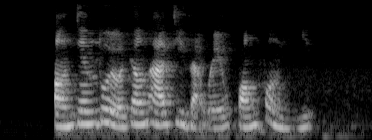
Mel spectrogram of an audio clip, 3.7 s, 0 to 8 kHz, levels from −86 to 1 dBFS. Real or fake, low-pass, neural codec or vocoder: real; 7.2 kHz; none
